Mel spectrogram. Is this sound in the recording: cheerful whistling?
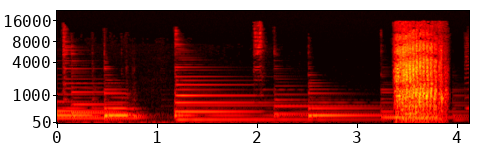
no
